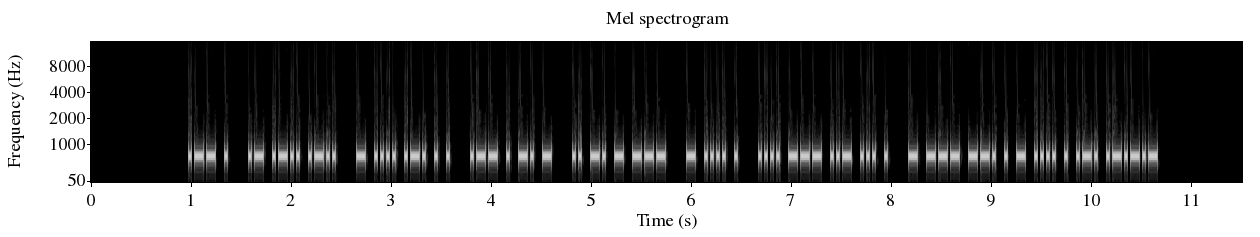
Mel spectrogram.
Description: Morse code, heard as a keyed tone, about 40 wpm, 700 Hz. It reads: WE ALL THREE WENT INTO THE HOUSE TOGETHER.
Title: Sentences from Top 1000 Words - Review Part 1 - 40wpm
